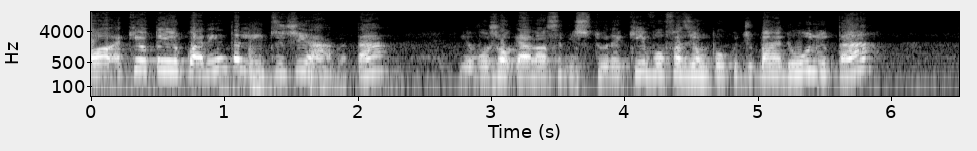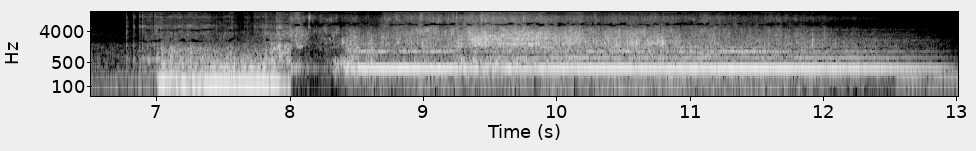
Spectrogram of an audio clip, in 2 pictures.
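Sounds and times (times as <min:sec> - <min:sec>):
motor hum: 0:06.8 - 0:13.0
water churning in washing machine: 0:07.8 - 0:12.6.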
